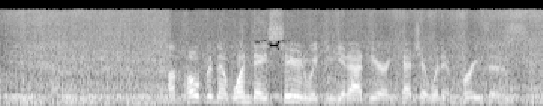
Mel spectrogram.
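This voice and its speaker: A man speaks with an American accent and fairly even intonation. Noticeable background noise runs underneath. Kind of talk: casual talk to camera. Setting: outdoors.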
